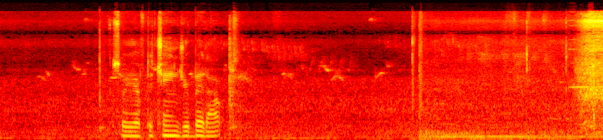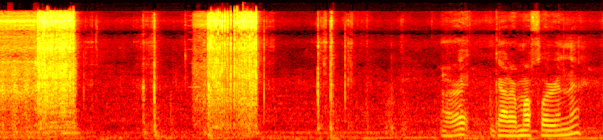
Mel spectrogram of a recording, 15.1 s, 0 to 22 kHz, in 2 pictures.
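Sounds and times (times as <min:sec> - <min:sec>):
power driver running: 0:05.2 - 0:08.6.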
